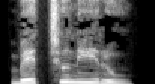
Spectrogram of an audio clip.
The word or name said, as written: ಬೆಚ್ಚುನೀರು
